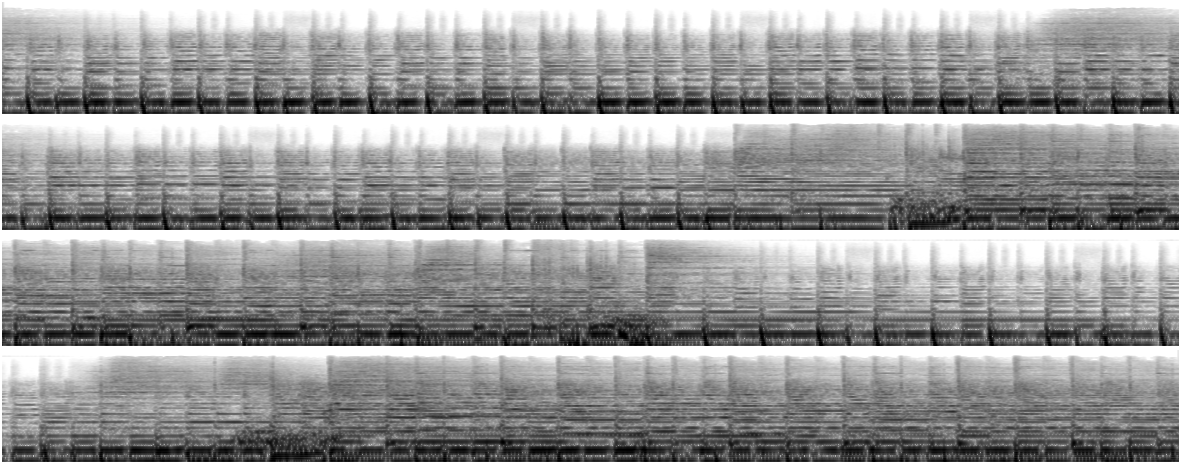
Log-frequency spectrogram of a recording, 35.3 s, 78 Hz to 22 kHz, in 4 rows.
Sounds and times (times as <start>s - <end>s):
Music: 0.0s - 35.3s.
